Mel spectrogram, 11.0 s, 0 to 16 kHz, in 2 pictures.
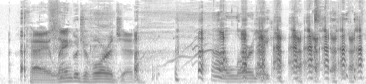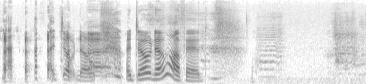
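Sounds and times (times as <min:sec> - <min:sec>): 
laughter: 0:00.3 - 0:07.3
speech: 0:00.4 - 0:02.4, 0:03.2 - 0:09.0
baby bleating like a billy goat: 0:09.3 - 0:09.8.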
